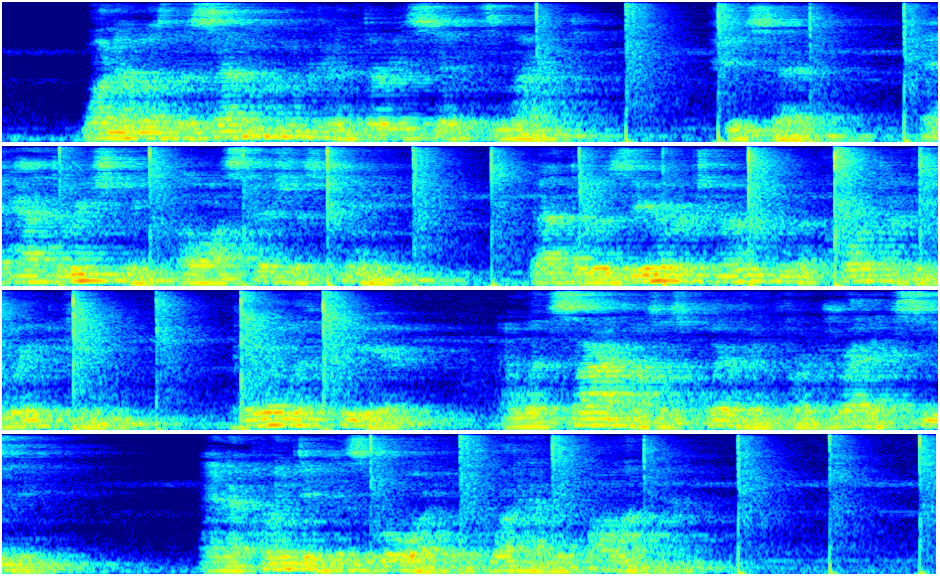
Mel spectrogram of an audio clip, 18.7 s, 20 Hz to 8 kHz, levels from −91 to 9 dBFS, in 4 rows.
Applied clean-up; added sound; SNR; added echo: none; Hands; 12 dB; reverberation time 1.1 s.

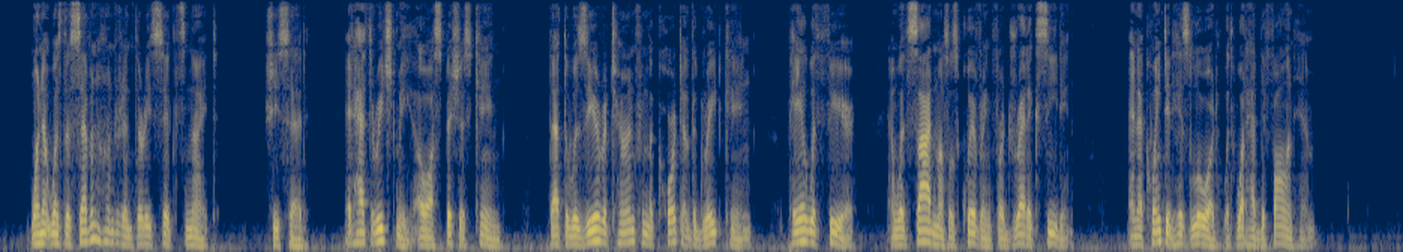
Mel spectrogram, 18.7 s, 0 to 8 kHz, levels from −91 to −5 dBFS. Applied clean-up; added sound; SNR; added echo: none; none; none; none.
